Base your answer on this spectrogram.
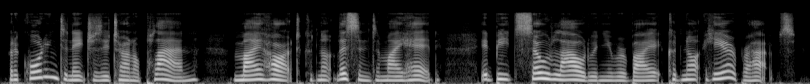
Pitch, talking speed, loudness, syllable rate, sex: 210 Hz, 190 wpm, -18 LUFS, 5.0 syllables/s, female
